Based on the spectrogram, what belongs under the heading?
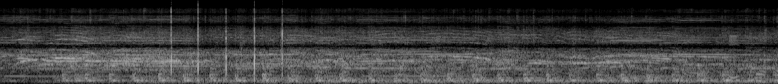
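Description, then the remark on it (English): A crowd cheers and applauds steadily for several seconds for everyone taking part, just before a tenth and final round; a dense, loud wash of noise with a few sharp claps standing out early on and excited shouting mixed throughout. “You've all been excellent, and I think we should give them all a big round of applause.”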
